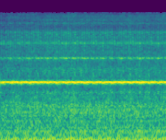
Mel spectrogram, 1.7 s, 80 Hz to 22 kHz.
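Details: 2014 Bentley Continental GT (VW/Audi engine) at idle, air filter box removed: constant shrill steady whistle from excessive crankcase vacuum, with hissing when the dipstick is pulled.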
